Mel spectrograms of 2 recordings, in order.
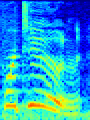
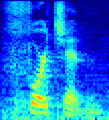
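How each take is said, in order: First: The name is said in a fancy, foreign-sounding way. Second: The name is said like the plain English word. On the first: The speaker calls it wrong. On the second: The speaker calls it right.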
